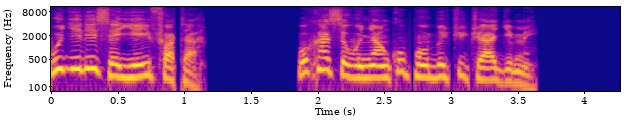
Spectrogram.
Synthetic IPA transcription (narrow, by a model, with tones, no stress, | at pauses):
wʊ˦d͡ʑi˦dɪ˦sɛ˨je˨i˦fa˨tʰa̰˨ | wʊ˦kʰã˦sɛ˨wʊ˨ɲã˨ŋko˦pʰɔ̃˦n˦bɛ˦t͡ɕᶣu˦t͡ɕᶣa˨˦d͡ʑɪ˨mɪ̰̃˨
